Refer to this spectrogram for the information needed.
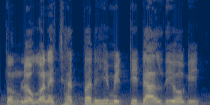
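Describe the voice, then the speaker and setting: An actor playing an annoyed, practical young Indian brother-in-law in a family cartoon. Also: male voice, sits high, steady tone, a little fast, a bit bright, faint music behind. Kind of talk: Hindi family cartoon dialogue.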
